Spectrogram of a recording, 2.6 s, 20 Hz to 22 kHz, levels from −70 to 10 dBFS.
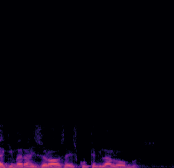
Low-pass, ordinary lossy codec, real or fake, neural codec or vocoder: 7.2 kHz; MP3, 24 kbps; real; none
